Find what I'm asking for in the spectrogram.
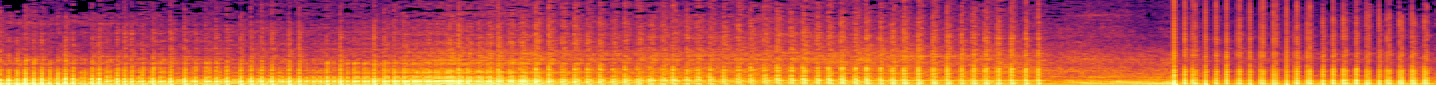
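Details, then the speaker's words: Rebuilt ported Yamaha Alfa two-stroke on stock carburetor, ridden on the road: even rapid popping rising smoothly with throttle, dropping cleanly on shifts, exhaust quieter than usual; normal running under acceleration. "oke teman-teman Ini kita lagi di Jalan Raya ya jadi di lagi di Ryan teman-teman suaranya halus banget knalpot Si Kopi biasanya suaranya gahar ini agak sedikit halus agak semut"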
